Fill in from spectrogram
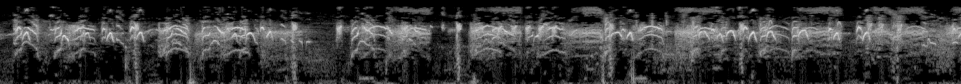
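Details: Small birds chattering in a trapping lure recording: continuous overlapping high chirps, rapid twitters and arched whistles from many birds, bustling and loud throughout with a few brief lulls.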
